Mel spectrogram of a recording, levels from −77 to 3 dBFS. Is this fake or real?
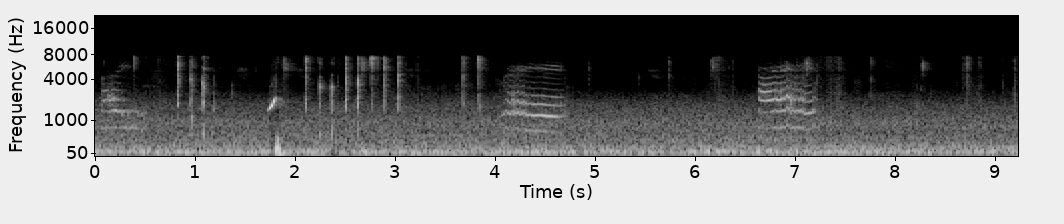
real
